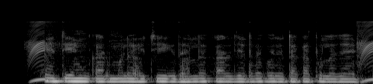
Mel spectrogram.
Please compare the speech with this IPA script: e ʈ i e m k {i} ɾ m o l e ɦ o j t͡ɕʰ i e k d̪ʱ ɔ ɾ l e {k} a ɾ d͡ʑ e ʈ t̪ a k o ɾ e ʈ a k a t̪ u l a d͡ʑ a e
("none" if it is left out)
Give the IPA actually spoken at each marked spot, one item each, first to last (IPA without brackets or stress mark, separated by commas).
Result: a, k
